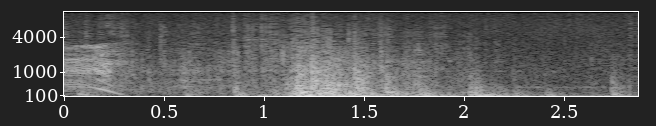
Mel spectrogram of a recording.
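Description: A wooden cart tips over and crashes to the ground.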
